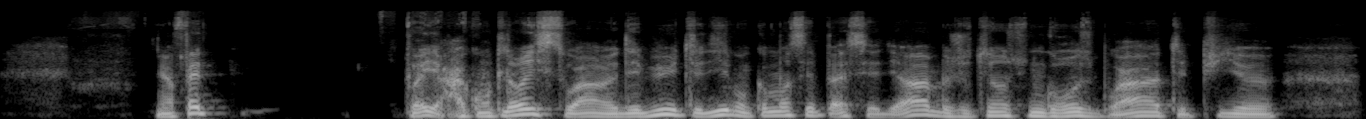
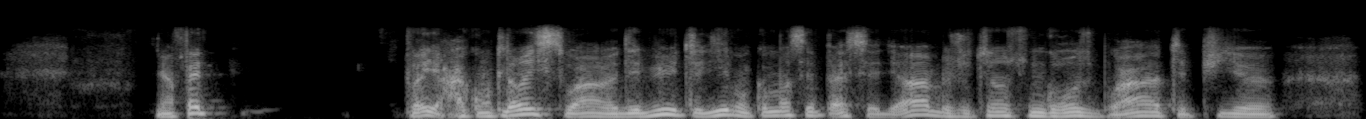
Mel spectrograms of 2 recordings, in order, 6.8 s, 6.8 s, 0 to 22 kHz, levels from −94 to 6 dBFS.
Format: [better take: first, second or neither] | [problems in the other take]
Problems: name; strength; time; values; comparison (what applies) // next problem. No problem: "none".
first | garbled, watery; badly; nothing above 7 kHz; slightly in the first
